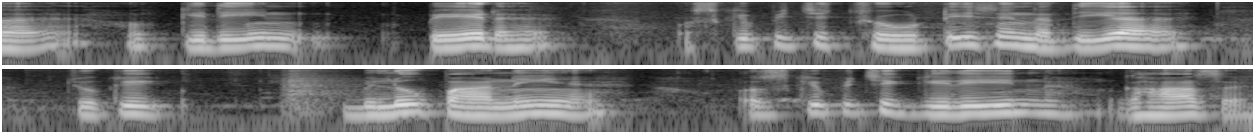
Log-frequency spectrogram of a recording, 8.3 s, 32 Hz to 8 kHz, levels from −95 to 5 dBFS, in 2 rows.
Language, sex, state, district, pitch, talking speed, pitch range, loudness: Hindi, male, Maharashtra, Pune, 160 Hz, 135 wpm, 145-175 Hz, -20 LUFS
